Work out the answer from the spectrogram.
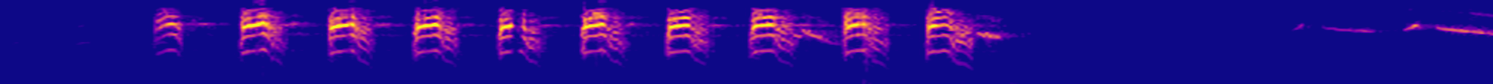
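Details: Gila woodpecker at a feeder: a quick series of about ten harsh, squeaky notes, three or four per second, followed by a faint thin whistle.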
